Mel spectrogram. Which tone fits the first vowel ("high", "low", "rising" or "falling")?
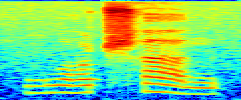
rising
